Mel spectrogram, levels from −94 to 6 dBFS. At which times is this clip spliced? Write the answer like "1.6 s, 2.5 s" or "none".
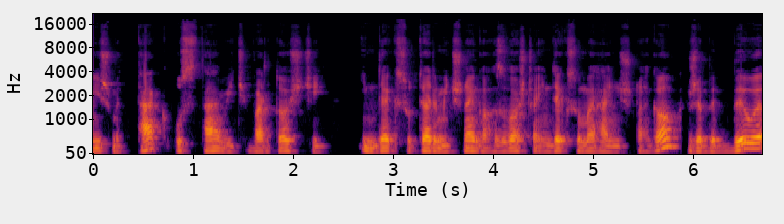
none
